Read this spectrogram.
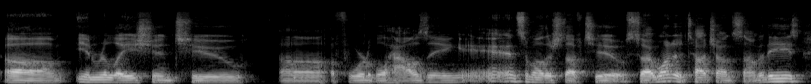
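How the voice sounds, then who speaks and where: Man, podcast co-host, casual chat, dark low voice, rambling with fillers. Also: a little slow, hardly any pauses. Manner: rambling, many fillers and tag questions.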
